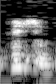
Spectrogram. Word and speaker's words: DVSN: Now that you say that, the Division, it's spelled weird, right? It's spelled like DVSN, right? – Yeah, DVSN.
